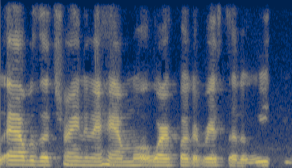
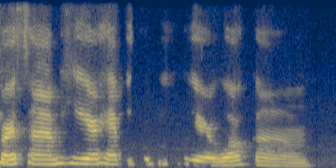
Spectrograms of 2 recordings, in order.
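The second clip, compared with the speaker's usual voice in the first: normal talking voice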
